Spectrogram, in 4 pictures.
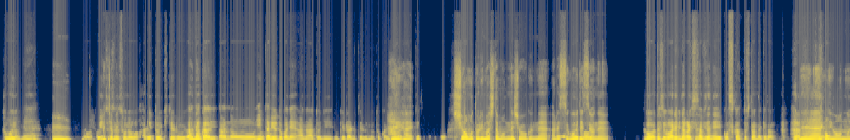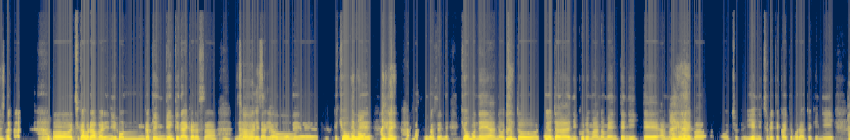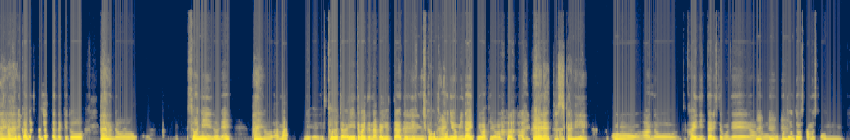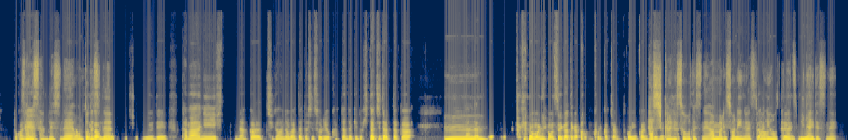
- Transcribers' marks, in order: unintelligible speech; chuckle; laughing while speaking: "日本"; unintelligible speech; chuckle; laughing while speaking: "いや、もう"; "サムソン" said as "サムサン"; unintelligible speech; laughing while speaking: "けど日本製があってから、あ、これ買っちゃうとかいう感じでね"; unintelligible speech
- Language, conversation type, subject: Japanese, unstructured, 最近観た映画で、がっかりした作品はありますか？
